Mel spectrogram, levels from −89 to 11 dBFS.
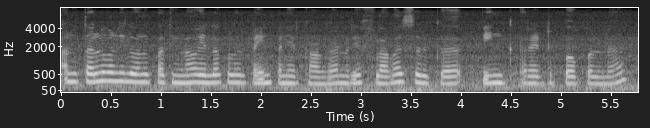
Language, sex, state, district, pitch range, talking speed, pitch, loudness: Tamil, female, Tamil Nadu, Chennai, 210-245 Hz, 165 wpm, 230 Hz, -15 LUFS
